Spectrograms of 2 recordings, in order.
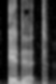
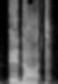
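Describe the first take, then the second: First: "Idiot" said correctly as eye-dee-it; the correct word "Idiot"; proper idiot. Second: "Idot" said as eye-dot, reading the typo; misspelt idot. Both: Shown as a demonstration.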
